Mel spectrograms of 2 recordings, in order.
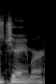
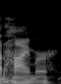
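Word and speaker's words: Jeimer: I've been saying Jamer. – It is Jamer. – It is Jamer. I like Heimer. – It's not Heimer. It's Jamer. I heard the Tigers announcers say that, and I double-checked it.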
